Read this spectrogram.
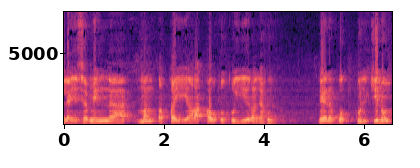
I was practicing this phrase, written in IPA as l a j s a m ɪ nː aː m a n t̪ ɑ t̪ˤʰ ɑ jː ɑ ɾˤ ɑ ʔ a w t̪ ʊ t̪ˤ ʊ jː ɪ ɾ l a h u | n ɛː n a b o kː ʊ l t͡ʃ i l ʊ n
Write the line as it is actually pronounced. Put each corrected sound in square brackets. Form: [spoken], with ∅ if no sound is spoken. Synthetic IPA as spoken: l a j s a m ɪ nː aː m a n t̪ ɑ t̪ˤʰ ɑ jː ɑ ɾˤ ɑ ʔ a w t̪ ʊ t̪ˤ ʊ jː ɪ ɾ l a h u | n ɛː n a b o kː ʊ l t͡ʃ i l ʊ n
